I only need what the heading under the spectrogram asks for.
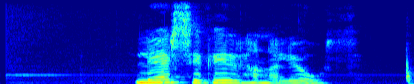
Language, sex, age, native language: Icelandic, male, 60-69, Icelandic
